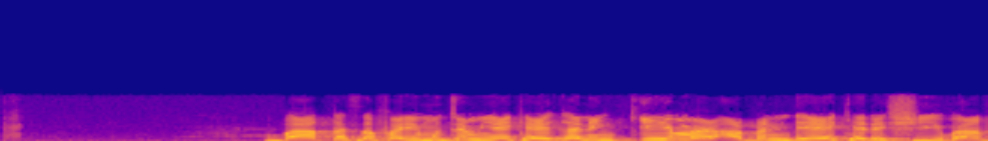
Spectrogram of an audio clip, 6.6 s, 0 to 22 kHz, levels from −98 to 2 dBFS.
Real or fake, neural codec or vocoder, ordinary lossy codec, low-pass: real; none; MP3, 96 kbps; 7.2 kHz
